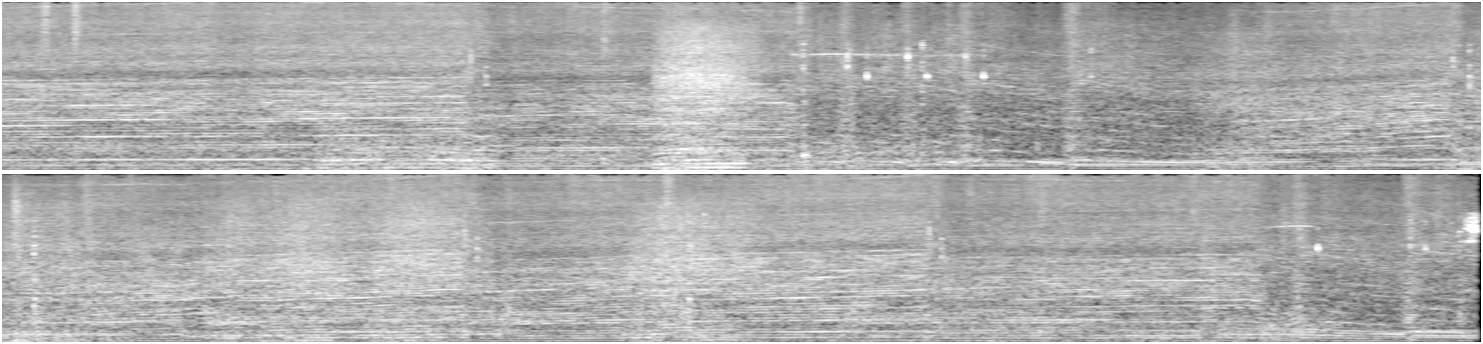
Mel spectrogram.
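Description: McLaren race car in the Le Mans Ultimate racing game at Le Mans: an engine repeatedly revs up and shifts through gears, with rising and falling pitch sweeps and brief lifts, a continuous mid-loud drone throughout.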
